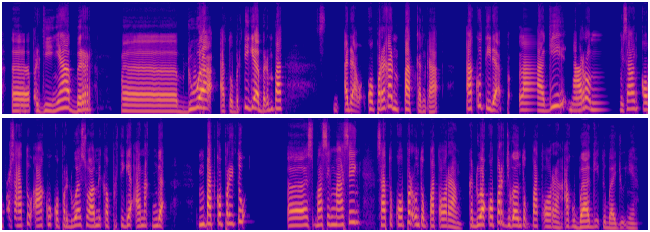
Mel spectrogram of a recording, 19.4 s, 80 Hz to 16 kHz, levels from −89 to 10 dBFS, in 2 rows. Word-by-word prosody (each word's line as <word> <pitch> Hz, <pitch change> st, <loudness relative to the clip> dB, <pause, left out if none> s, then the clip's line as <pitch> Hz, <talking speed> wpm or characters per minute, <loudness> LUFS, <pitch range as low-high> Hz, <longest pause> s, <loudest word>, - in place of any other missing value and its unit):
eee, 185 Hz, -1 st, +3 dB
perginya 205 Hz, +9 st, +3 dB
ber, 210 Hz, +7 st, 0 dB, 0.4 s
eee, 180 Hz, -1 st, +1 dB
berdua, 265 Hz, -, +6 dB
atau 180 Hz, -1 st, -5 dB
bertiga, 285 Hz, -, +3 dB
berempat. 250 Hz, +7 st, +1 dB, 0.5 s
S -, -, -20 dB, 0.3 s
ada -, -, 0 dB
kopernya 250 Hz, +2 st, +2 dB
kan -, -, -2 dB
4 235 Hz, 0 st, +4 dB
kan 180 Hz, -2 st, -6 dB
Kak, 165 Hz, -1 st, -3 dB, 0.4 s
aku 260 Hz, +7 st, +3 dB
tidak 255 Hz, -6 st, 0 dB, 0.2 s
lagi 215 Hz, -, +1 dB
naruh, 215 Hz, +8 st, +2 dB, 0.5 s
misalnya 250 Hz, +5 st, 0 dB
koper 225 Hz, +2 st, -2 dB
satu 230 Hz, 0 st, -4 dB
aku, 230 Hz, +4 st, -2 dB
koper 220 Hz, +1 st, -6 dB
dua 245 Hz, +3 st, +1 dB
suami, 230 Hz, -1 st, -1 dB
koper 215 Hz, -, -7 dB
tiga 245 Hz, +2 st, -2 dB
anak, 225 Hz, +3 st, -4 dB
enggak. 220 Hz, +1 st, -1 dB, 0.5 s
4 275 Hz, +2 st, +5 dB
koper 295 Hz, -1 st, -1 dB
itu, 355 Hz, -, -1 dB, 0.7 s
eee, 235 Hz, +2 st, +4 dB
s 260 Hz, -, -8 dB
masing-masing 255 Hz, +6 st, -1 dB, 0.2 s
1 240 Hz, +2 st, 0 dB
koper 255 Hz, +5 st, +1 dB
untuk 255 Hz, -2 st, -2 dB
4 220 Hz, -1 st, -3 dB
orang, 190 Hz, -9 st, -1 dB
ke 230 Hz, -, -5 dB
2 255 Hz, +3 st, +7 dB
koper 260 Hz, +4 st, +1 dB
juga 235 Hz, 0 st, +1 dB
untuk 235 Hz, -, -7 dB
4 220 Hz, -1 st, -3 dB
orang, 185 Hz, -4 st, -3 dB
aku 200 Hz, -1 st, -7 dB
bagi 185 Hz, +1 st, +1 dB
tuh 175 Hz, -, -12 dB
bajunya. 150 Hz, -1 st, -9 dB
230 Hz, 160 wpm, -23 LUFS, 190-255 Hz, 0.7 s, 2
